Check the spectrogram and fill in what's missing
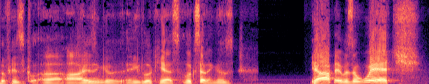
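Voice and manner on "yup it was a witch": high, put-on character voice; raised pitch, confident pronouncement; doctor's verdict. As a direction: announce it as the eccentric doctor. Doctor announces verdict after inspection.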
